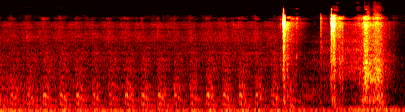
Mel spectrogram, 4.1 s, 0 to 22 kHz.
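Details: 2006 Dodge Sprinter diesel, crankshaft position sensor fault blamed, restart attempt after a 10-minute wait: even starter churn about four pulses a second for nearly three seconds, a few clicks, never catches. Crank no start.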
